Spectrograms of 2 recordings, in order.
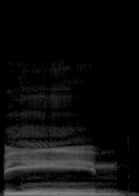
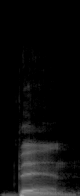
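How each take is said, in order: First: The vowel is full and long. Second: The vowel is short, soft and quiet. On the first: The speaker calls it wrong. "we don't pronounce it with a full been" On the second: The speaker calls it right. "soften that vowel in the middle to get a quick and quiet been"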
